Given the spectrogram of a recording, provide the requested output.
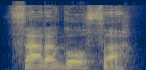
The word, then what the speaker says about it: Zaragoza: Zaragoza. It's Zaragoza, right? Zaragoza. For me, that's the correct pronunciation.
